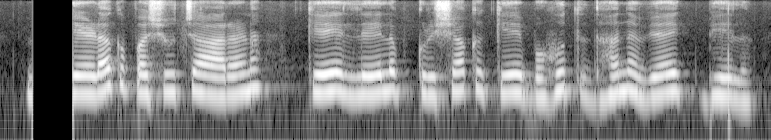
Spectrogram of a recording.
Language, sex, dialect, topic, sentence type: Maithili, female, Southern/Standard, agriculture, statement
